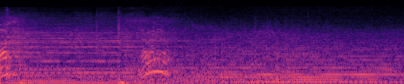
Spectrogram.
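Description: A dog barks once or twice at moderate loudness, with a brief whimpering tone, over a steady tonal backdrop like soft background music.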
